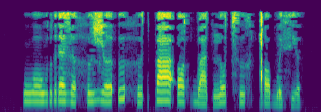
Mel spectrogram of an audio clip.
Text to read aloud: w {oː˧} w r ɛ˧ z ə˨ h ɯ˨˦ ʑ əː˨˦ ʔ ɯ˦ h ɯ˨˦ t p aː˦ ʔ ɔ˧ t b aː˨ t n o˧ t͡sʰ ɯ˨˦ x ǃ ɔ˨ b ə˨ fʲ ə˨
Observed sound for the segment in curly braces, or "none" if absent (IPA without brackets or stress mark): oː˧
